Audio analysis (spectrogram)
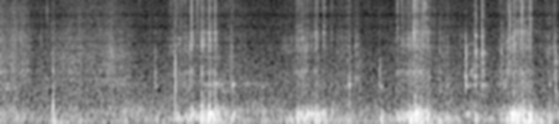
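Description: A knife blade cuts repeated thin slices from a solid yellow oval Dalan dry soap bar held by hand. Each cut makes a soft, crisp scraping pass with bright, brittle crackles over a dull low body, at an uneven pace. The slices pile up as curled shavings.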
